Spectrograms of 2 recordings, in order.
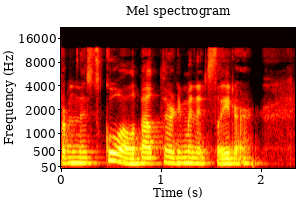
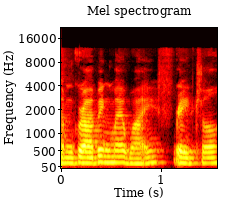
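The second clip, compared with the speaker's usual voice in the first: ordinary talk, nothing marked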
